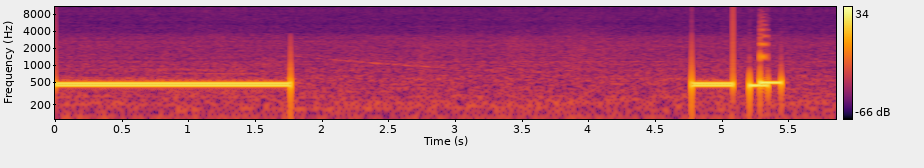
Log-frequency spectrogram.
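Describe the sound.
Telephone dial tone after a call is disconnected: a loud, steady, low hum runs for about two seconds and cuts off abruptly, then after a long silence briefly returns with sharp clicks and short tone blips.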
